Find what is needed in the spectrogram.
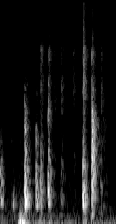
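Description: A quick, irregular run of sharp taps, about ten in two seconds, ending in two loud hand claps.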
